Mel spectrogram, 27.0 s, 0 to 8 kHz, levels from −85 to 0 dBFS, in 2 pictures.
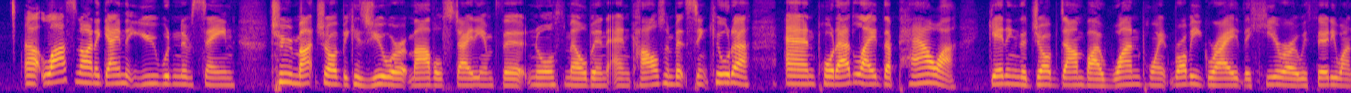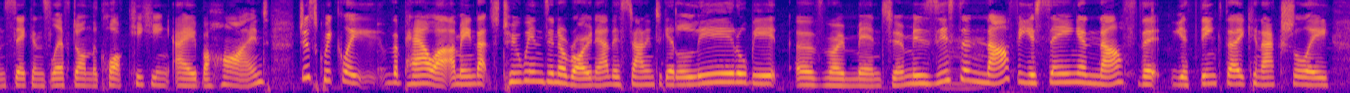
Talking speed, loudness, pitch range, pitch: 195 wpm, -20 LUFS, 180-220 Hz, 200 Hz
